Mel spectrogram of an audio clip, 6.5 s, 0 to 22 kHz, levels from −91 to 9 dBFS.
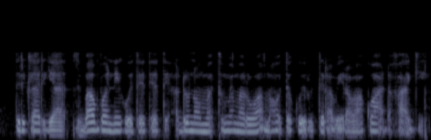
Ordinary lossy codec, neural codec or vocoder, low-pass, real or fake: none; vocoder, 22.05 kHz, 80 mel bands, Vocos; 5.4 kHz; fake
